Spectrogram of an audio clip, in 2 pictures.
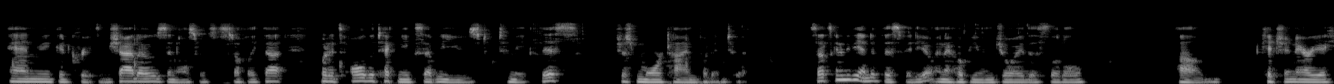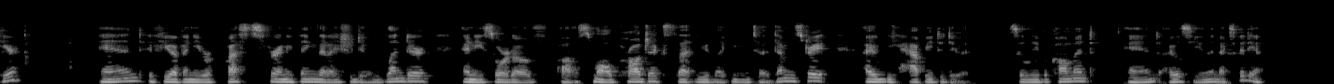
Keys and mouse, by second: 0.1 right click, 4.4 middle click, 7.5-9.9 middle drag, 10.8 click, 14.7-22.9 middle drag.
